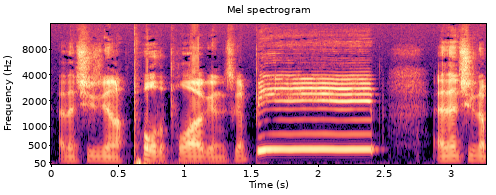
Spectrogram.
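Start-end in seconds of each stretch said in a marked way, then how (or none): 1.5-2.5 long, very high electronic tone; imitated flatline beep. Dad imagining his daughter pulling the plug, drawn-out beep. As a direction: mimic a monitor going flat.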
